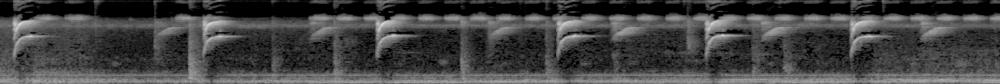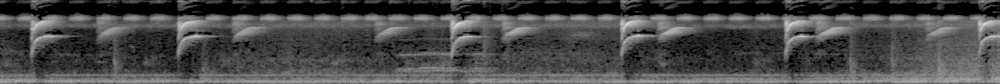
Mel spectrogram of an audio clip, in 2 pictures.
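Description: Female canary giving loud, downward-sliding whistled calls about every two to three seconds, often in quick pairs: the hen's call to a male, used as a lure to set a silent male canary singing. A fast, high chirping trill runs steadily behind the calls.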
